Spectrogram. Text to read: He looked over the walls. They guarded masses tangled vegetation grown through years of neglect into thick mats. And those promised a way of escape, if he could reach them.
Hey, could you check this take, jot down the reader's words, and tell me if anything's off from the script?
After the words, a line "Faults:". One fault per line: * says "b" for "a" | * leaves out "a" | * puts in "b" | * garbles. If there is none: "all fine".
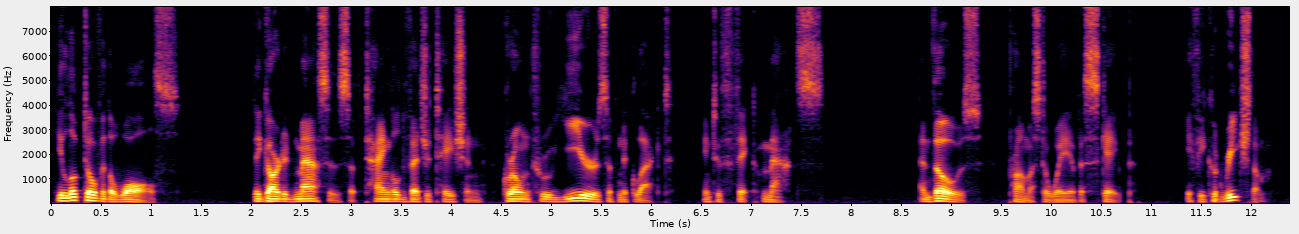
He looked over the walls. They guarded masses of tangled vegetation grown through years of neglect into thick mats. And those promised a way of escape, if he could reach them.
Faults:
* puts in "of"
